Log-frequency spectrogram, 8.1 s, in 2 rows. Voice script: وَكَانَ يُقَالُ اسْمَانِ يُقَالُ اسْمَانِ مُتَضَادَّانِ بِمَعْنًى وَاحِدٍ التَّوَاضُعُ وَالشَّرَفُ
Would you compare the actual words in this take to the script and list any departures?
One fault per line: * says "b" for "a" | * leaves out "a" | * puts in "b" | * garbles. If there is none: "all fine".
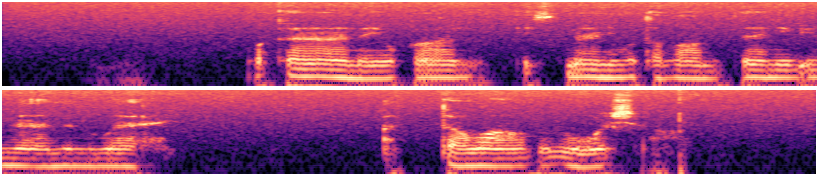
* leaves out "يُقَالُ اسْمَانِ"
